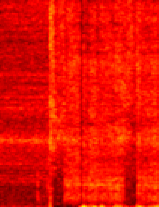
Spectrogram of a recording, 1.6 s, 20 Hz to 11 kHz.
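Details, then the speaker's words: BMW 335i N54 twin turbo, intake pressurized with an air compressor for a boost-leak test: a steady sharp air hiss. The leak is from the blow-off valve vacuum hose, suspected missing a clamp. "remove it i put my thumb here hopefully you guys saw that and now we can definitely hear a boost leak alright so the leak is clearly coming from that hose right there"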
